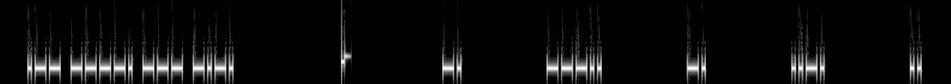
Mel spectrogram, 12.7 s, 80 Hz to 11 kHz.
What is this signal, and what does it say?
Morse code, heard as a keyed tone, about 25 wpm, spaced as for 10 wpm, 700 Hz. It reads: W9OC N8NFI
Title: USA Call Signs - 8x Character Spacing - 25wpm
